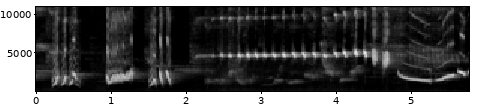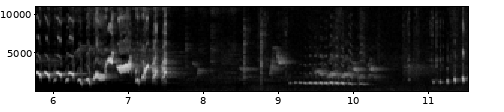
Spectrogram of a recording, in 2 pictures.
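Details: White-rumped shama giving its fighting song, meant to rouse birds and train their voices: loud chips, a long rapid clicking series, swooping whistles and buzzy phrases, then softer scattered notes and a falling trill.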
